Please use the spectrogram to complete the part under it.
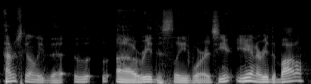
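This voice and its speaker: Podcast co-host, male, mellow tone, lively playful delivery, laughs easily. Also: fairly low pitch, quick pace. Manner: playful, laughs often, reads labels aloud in a mock-grand voice. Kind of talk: casual whiskey tasting chat.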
